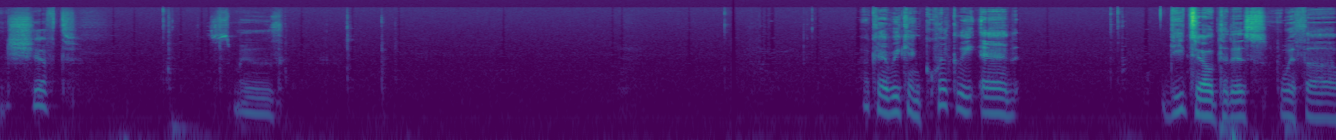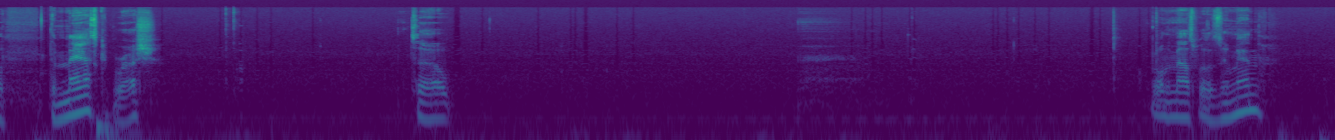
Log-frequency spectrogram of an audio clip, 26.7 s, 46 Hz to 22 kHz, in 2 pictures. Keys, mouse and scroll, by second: 1.8-2.2 scroll down 2, 2.2 middle click, 2.9-3.4 scroll down 2, 3.8 middle click, 7.2 click, 7.3 click, 9.3 click, 11.1 click, 11.2 click, 12.3 shift+middle click, 12.9-14.0 scroll up 2, 14.3 f, 15.6 click, 18.6-19.4 scroll down 4, 20.9-21.7 scroll up 4, 23.7-24.5 scroll down 2, 24.5 middle click.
